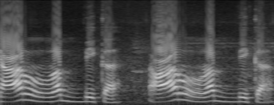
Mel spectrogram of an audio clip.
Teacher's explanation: نون ساکن کی آواز نہیں آئے گی، یہ نون ساکن اس را میں داخل ہو جائے گا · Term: ادغام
